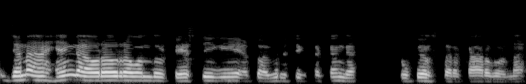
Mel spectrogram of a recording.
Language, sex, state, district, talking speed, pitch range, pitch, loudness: Kannada, male, Karnataka, Bijapur, 150 wpm, 145-185 Hz, 165 Hz, -16 LUFS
